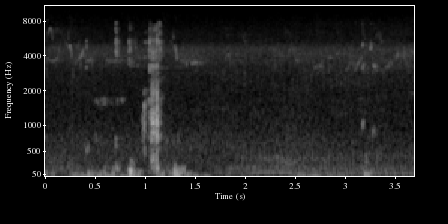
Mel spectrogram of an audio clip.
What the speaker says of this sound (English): My first terror bird.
